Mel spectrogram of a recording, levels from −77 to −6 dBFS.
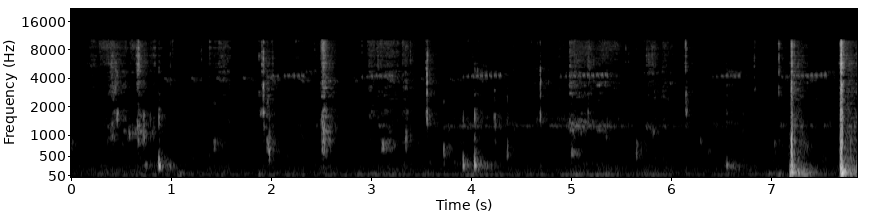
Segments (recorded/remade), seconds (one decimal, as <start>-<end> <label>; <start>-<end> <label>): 0.0-3.2 remade; 3.2-6.0 recorded; 6.0-7.9 remade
